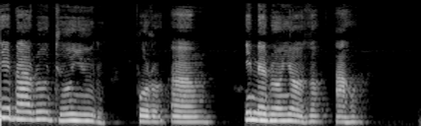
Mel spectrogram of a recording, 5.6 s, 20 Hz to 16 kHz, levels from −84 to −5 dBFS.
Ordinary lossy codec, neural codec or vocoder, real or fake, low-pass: MP3, 64 kbps; none; real; 14.4 kHz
